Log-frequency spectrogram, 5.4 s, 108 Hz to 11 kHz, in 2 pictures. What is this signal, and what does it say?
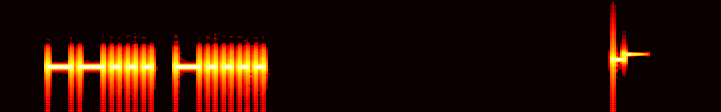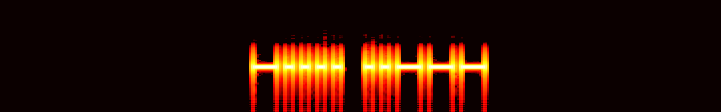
Morse code, heard as a keyed tone, about 40 wpm, 700 Hz. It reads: 76 62
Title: Common Cut Numbers - 2-Digit 40wpm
